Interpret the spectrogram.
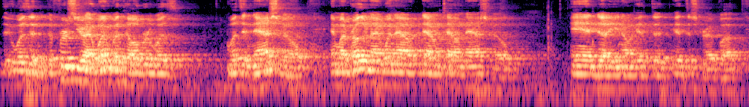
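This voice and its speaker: A man's voice: fairly low pitch, steady tone, normal speed, slight background noise. A man from Montana giving a memorial tribute as a former assistant coach, telling anecdotes with chuckles and frequent restarts. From Montana, USA. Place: large echoey hall at a memorial service. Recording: echoey hall, voice from far off.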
